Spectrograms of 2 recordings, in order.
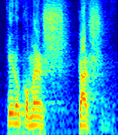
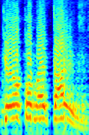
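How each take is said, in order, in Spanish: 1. La R se pronuncia a la boliviana. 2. La R se pronuncia de forma estándar. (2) "ya no"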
